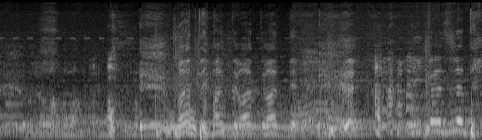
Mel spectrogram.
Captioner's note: suddenly crying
